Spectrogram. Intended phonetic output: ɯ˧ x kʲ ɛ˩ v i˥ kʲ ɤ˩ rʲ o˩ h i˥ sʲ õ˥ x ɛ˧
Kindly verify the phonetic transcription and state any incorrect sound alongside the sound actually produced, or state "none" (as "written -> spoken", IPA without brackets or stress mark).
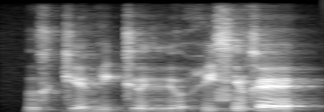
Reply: none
